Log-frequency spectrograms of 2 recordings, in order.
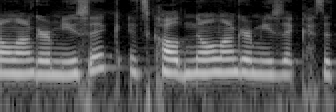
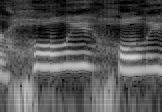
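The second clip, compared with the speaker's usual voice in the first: raised, drawn-up cry of praise; proclaiming angel; 6 semitones higher, 5 dB louder than usual. Retold or imitated. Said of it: "this huge angel comes out".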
